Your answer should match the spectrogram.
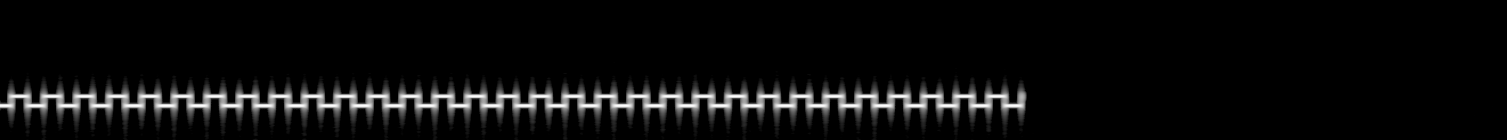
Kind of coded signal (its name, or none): none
